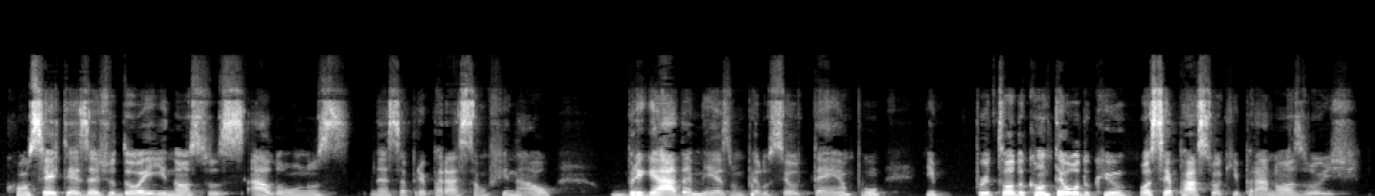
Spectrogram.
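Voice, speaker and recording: A woman's voice: mid-range voice, steady tone, moderate pace. A woman with a Brazilian Portuguese accent hosting a live stream, thanking a guest politely and making announcements. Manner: friendly, polite, wraps up with announcements.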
